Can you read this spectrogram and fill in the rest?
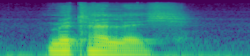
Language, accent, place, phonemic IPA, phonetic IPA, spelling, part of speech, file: German, Germany, Berlin, /ˈmʏtɐlɪç/, [ˈmʏtʰɐlɪç], mütterlich, adjective, De-mütterlich.ogg
- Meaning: 1. motherly 2. maternal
